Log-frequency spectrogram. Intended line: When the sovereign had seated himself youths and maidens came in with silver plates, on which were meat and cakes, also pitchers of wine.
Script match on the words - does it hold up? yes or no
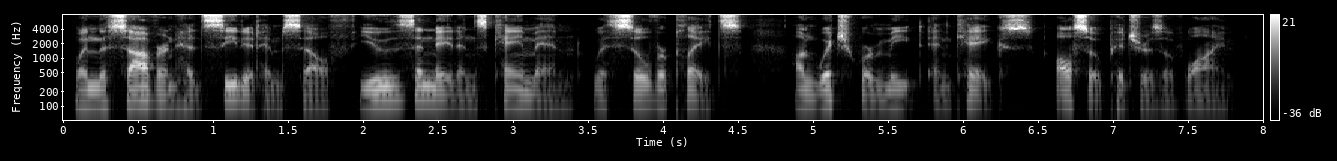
yes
